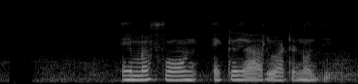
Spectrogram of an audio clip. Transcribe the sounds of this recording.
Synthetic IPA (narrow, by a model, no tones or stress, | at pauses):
eməfoːnekəja̰ːluʋaʈənod̪ḭ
